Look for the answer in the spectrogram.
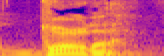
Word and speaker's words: Goethe: That would be Goethe. – Is it Goethe? – Goethe.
